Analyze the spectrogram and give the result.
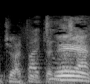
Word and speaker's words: pachucha: Y paso a presentar, si les parece, a mi colega, compañero de esta tarde, porque Agustina Díaz está ahora papucha, digamos, ¿cómo se dice? – Pachucha. – Eso, pachucha.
